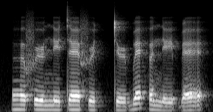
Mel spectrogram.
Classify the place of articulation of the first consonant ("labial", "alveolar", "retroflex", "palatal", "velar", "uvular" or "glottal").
glottal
